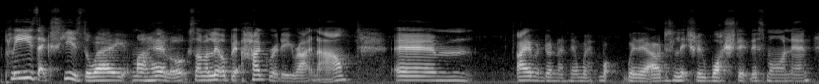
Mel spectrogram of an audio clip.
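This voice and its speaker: Speaking briskly with a sharp tone, this young British vlogger chats in a rambling, self-interrupting, informal way. Her voice is lowish, and braces with elastic bands give her speech a slight slushiness.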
